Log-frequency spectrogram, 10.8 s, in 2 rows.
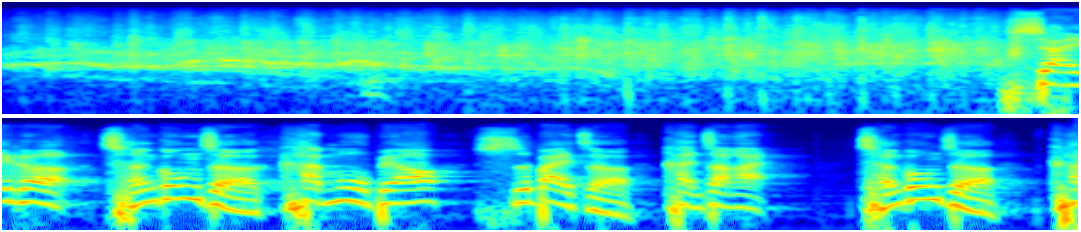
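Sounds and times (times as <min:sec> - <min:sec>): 
audience applause: 0:00.0 - 0:05.1
speech: 0:05.0 - 0:10.7.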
